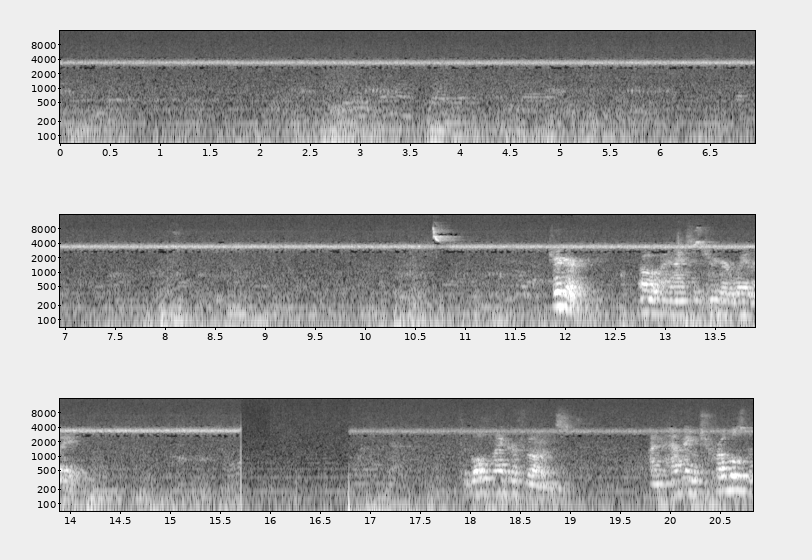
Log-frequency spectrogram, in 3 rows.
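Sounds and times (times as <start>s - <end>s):
cicadas buzzing: 0.0s - 15.8s, 16.6s - 20.8s
activity: 0.0s - 20.8s
faint low rumbling: 0.0s - 20.8s
speech: 11.9s - 14.2s, 19.8s - 20.8s.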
